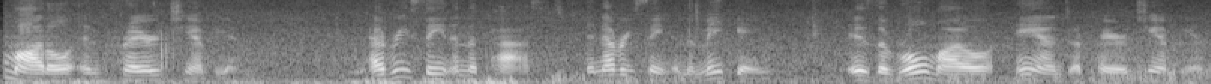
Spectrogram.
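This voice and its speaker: A young man with a fairly high voice reads a children's picture book aloud in a lively, varied tone. He is recorded outdoors from a little distance, with faint background noise. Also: normal speed. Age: young adult. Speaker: reader. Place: outdoors in autumn, seated by shrubs. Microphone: camera several meters away.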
